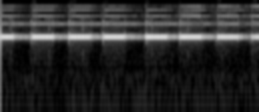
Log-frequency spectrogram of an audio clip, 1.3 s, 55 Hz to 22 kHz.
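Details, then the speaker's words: Unicycle anti-theft alarm A1: rapid high-pitched beeping, about six pulses a second, with no rider input. It false-triggers from sound interference even with the speaker removed; cause unknown. "Something's odd about A1 because even if I if I remove the speaker all together uh it still goes off um uh with the sound interference."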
